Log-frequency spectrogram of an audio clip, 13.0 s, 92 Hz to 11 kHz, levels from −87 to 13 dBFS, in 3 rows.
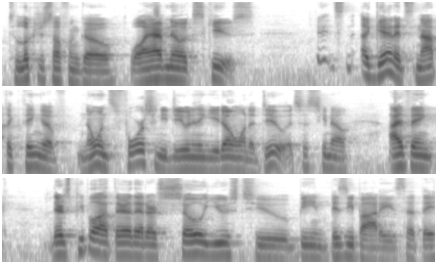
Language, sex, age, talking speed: English, male, 20-39, 225 wpm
